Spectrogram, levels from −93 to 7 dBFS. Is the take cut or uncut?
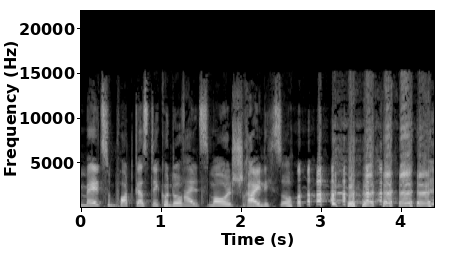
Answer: cut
